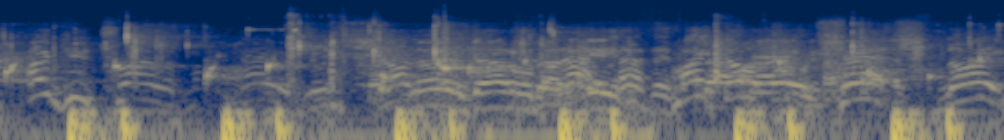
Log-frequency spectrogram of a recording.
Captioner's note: heartbeat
